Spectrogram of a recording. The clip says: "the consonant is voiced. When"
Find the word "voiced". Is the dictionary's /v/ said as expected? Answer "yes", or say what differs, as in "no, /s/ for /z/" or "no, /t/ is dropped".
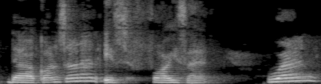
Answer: no, /f/ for /v/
